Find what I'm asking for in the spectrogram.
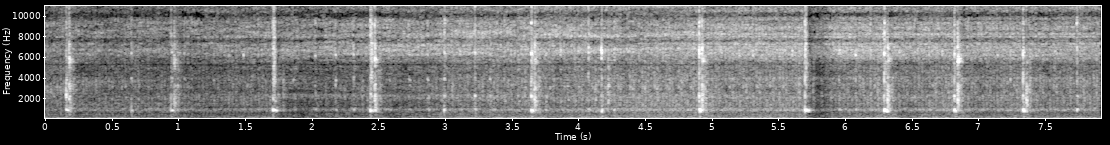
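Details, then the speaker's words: Abandoned Mercury Capri Turbo RS, turbo four-cylinder, first run in 23 years, smoking from carburetor, being run out of gas: violent, shaky, rattling rough idle with a sharp tick about every three-quarters of a second; owner suspects a stuck intake valve. "That's pretty shaky. That was violent. It rattles."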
